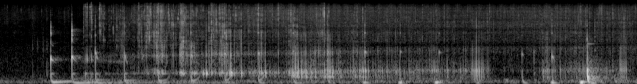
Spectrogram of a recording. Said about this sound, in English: Let's pour our drink.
